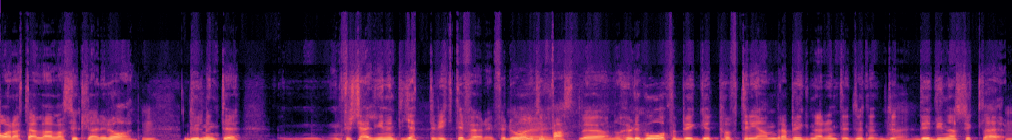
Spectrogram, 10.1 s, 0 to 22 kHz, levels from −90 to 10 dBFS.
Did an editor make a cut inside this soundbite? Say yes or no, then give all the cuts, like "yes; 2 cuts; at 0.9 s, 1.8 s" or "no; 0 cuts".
yes; 1 cut; at 2.0 s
